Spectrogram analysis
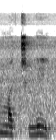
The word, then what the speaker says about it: मछली: और जैसे होता है शुद्ध शब्द होता है मछली, कई लोग क्या करते हैं छ को श बोल देते हैं तो हो जाता है मछली।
